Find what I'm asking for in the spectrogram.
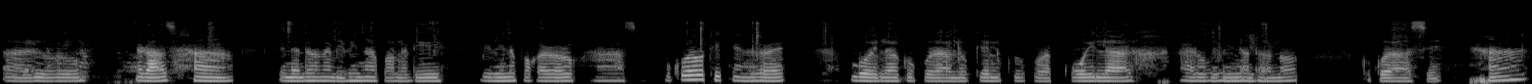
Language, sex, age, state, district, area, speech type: Assamese, female, 45-60, Assam, Dibrugarh, rural, spontaneous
